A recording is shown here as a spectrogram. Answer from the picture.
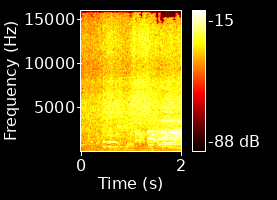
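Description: A rooster crowing: a long pitched call that starts about a second in, rises and then holds, getting louder as it goes.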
